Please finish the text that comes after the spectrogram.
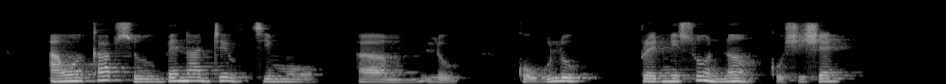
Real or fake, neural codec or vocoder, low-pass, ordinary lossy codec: real; none; 7.2 kHz; none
